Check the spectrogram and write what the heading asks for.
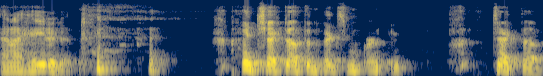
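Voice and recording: A man at a medium pitch, very slow pace, ordinary pitch variation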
